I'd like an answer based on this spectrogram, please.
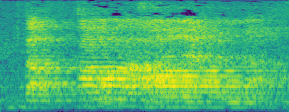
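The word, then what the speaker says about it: بقالة: So ibig sabihin itong a na to dadagdagan mo pa yan ng isa. Bakala. Okay. Bakala. Yan yung totoong pronunciation ng tindahan.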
